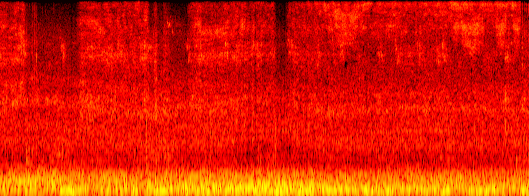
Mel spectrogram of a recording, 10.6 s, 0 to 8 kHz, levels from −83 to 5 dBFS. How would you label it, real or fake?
real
